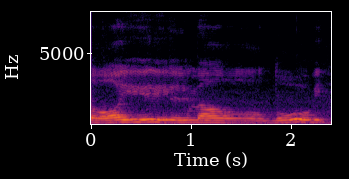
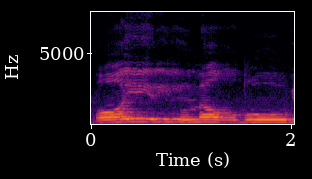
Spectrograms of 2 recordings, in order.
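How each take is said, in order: First: "المغضوب" with the غ held too long; lingering ghayn, wrong. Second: "المغضوب" louder, the sound flowing through غ without lingering; flowing ghayn, correct. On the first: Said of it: "لا يقول". (إطالة الغين في "المغضوب") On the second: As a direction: let the غ of "المغضوب" flow on without a hold. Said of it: "هنا الصوت يمشي". (جريان صوت الغين في "المغضوب" دون مكث) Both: Shown as a demonstration.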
